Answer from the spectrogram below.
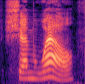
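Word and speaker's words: Shemuel (שמואל): Shemuel is how you say Samuel in Hebrew.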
